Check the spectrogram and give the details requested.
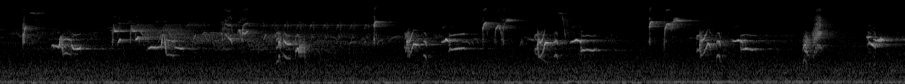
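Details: Varied phrasing from a gray catbird singing in bush: scratchy chatters, thin high squeaks and short whistled slurs strung together with uneven pauses, some phrases harsh and some clear, over low ambient hum.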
